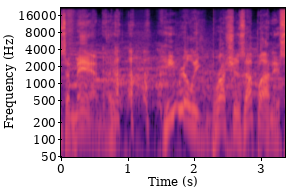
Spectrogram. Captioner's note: laughing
